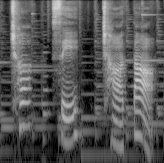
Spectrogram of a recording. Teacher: Pronounce cha as you pronounce cha in chair but with ha sound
